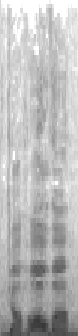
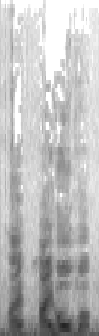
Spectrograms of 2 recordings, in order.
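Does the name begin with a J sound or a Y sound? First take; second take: J sound; Y sound. First: The name begins with a J sound. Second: The name begins with a Y-like sound. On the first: The speaker calls it wrong. "And it's not" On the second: The speaker calls it right. "there's no J"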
